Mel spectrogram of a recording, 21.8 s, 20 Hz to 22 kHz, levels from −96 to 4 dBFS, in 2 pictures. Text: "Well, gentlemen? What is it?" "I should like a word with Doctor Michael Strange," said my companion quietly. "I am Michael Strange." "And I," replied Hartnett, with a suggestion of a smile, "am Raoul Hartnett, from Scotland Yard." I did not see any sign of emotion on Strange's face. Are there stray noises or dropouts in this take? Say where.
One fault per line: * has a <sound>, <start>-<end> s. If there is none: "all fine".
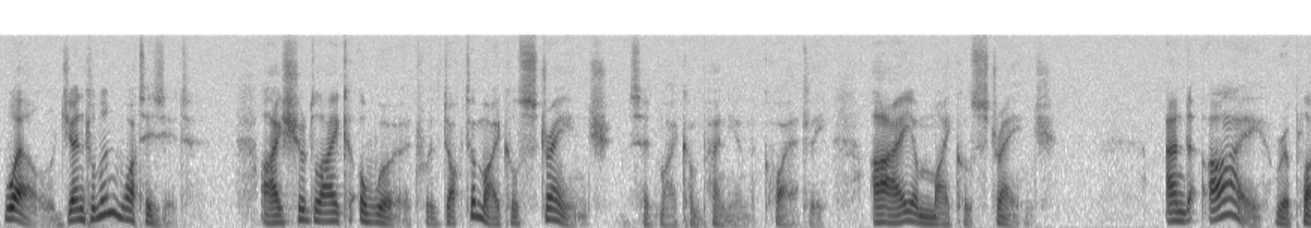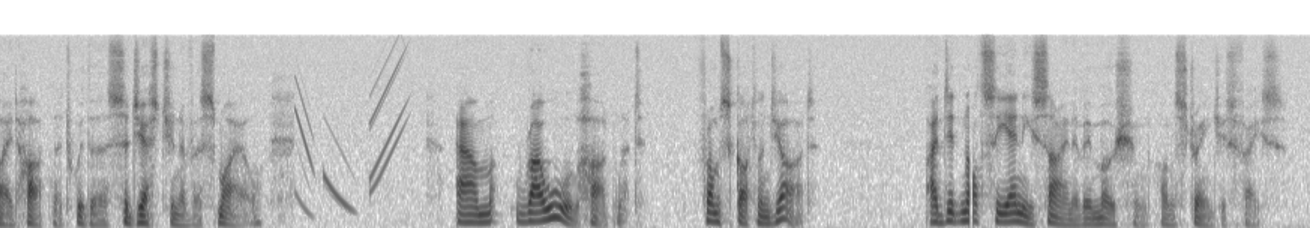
* has a chirp, 13.4-14.4 s
* has a dropout, 19.0-19.0 s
